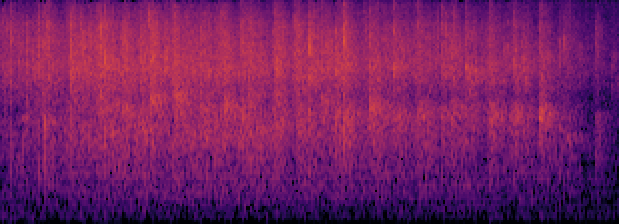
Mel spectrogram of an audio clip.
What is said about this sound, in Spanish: Dale una ofrenda de palmas al rey.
